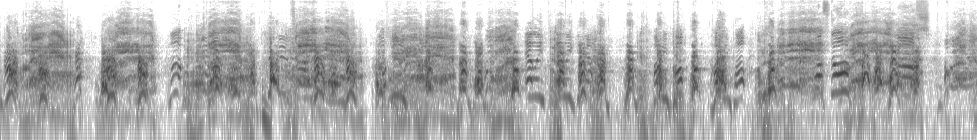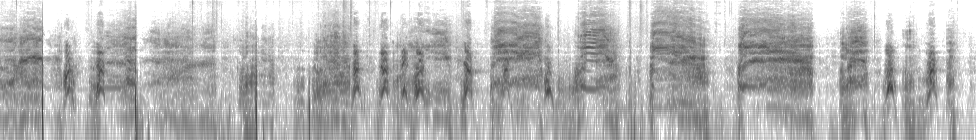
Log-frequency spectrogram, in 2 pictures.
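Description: Feral pig squealing loudly and over and over as hunting dogs hold it, in repeated cries with short breaks between them.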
